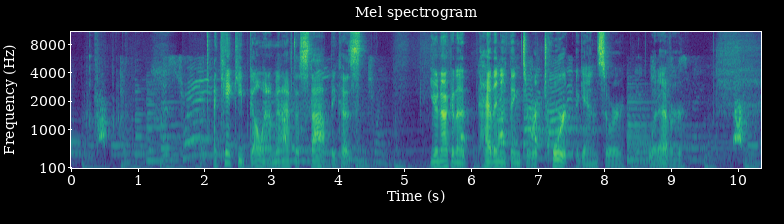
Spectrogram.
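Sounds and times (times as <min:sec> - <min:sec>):
dogs barking: 0:00.4 - 0:00.7, 0:05.8 - 0:07.3, 0:09.9 - 0:10.3
speech: 0:00.4 - 0:04.6, 0:05.4 - 0:09.8.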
